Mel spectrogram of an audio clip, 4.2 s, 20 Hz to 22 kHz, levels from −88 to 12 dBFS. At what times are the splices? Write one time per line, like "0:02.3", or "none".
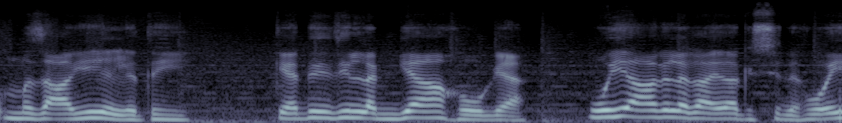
0:02.9

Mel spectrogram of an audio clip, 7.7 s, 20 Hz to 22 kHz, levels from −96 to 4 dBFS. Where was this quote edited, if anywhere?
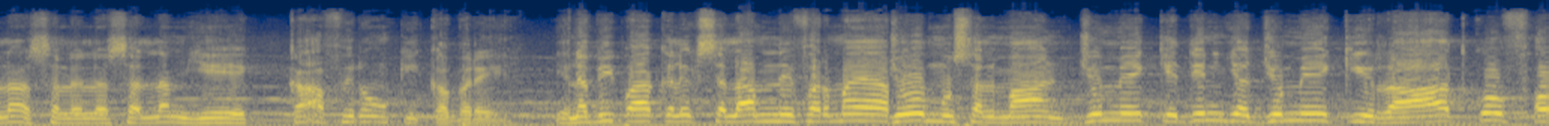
0:02.7

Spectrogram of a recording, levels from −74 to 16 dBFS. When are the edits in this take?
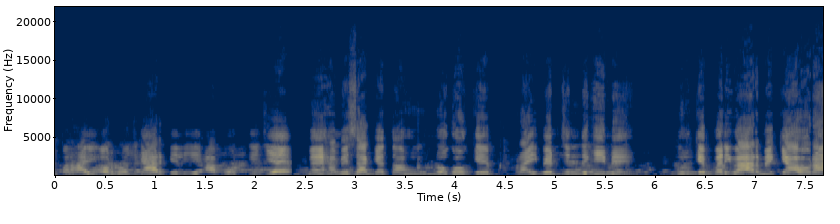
0:02.5

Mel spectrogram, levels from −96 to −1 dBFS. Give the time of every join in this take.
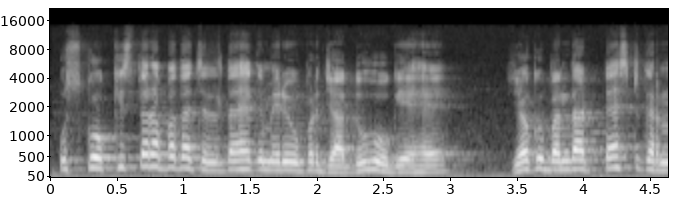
none

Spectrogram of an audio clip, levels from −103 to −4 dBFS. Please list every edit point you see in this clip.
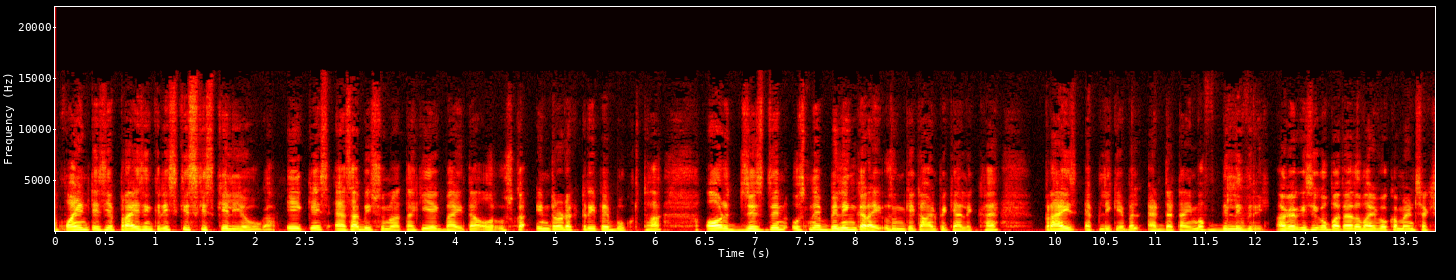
0:02.3
0:08.3
0:12.1

